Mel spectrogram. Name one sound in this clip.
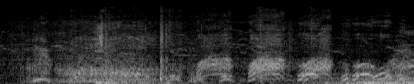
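Apes screech and shriek as they fight.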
